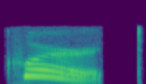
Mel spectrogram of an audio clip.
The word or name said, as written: quirt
